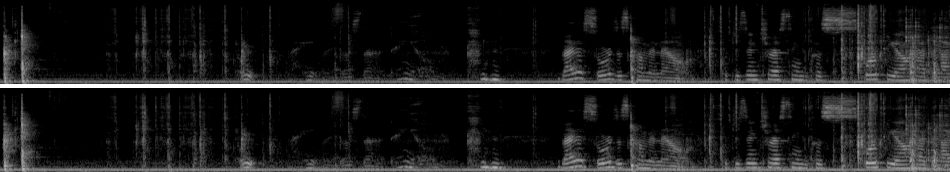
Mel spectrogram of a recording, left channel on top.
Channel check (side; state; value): left; quieter; 4.0 dB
